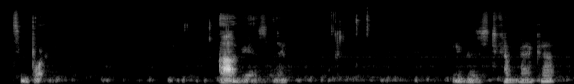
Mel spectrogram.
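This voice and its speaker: A soft-spoken man talks at a moderate pace with long, frequent pauses and big swings in loudness, recorded dry and close with no echo. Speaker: gaming streamer. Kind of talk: gameplay commentary. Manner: halting. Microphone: testing mic for quiet speech.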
